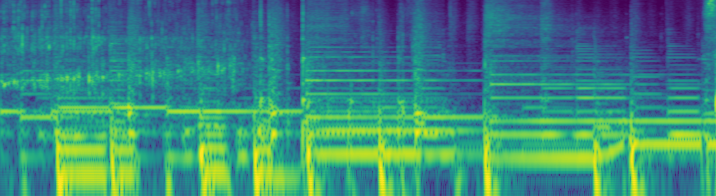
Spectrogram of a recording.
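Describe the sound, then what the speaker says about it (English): Milk pouring into a bottle during a roommate prank, a continuous liquid fill with the glugging pitch rising as the bottle fills, close and clear with no talk. "Pour milk in the bottle."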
